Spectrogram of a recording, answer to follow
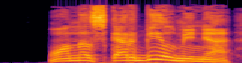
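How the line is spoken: Shout. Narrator (Russian): закричал Траин

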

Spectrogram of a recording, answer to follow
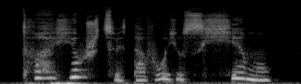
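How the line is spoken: Quiet curse. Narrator (Russian): тихо ругнулась она

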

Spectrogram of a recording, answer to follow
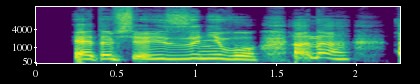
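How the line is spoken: Bursting into sobs. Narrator (Russian): И разразилась рыданиями

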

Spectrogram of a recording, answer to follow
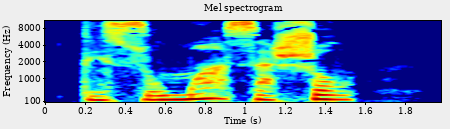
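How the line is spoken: Through gritted teeth. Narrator (Russian): процедила Вики

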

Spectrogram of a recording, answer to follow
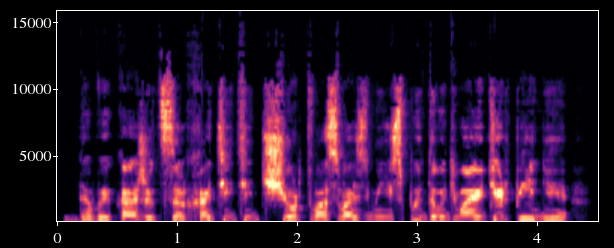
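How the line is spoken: Shouting. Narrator (Russian): крикнул Аларин

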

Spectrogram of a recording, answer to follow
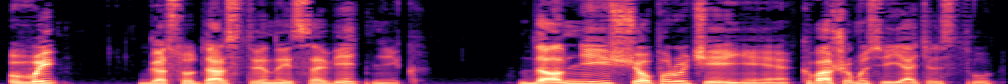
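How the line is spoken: Calm voice. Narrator (Russian): сказал барон спокойным голосом

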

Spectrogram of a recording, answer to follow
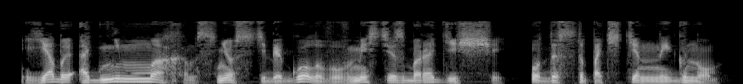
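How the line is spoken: Hissed through teeth. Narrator (Russian): процедил Эумер

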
